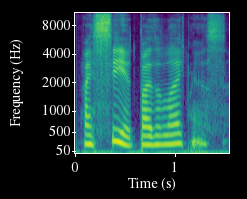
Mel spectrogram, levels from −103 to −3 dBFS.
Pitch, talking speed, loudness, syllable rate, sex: 220 Hz, 235 wpm, -16 LUFS, 5.9 syllables/s, female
